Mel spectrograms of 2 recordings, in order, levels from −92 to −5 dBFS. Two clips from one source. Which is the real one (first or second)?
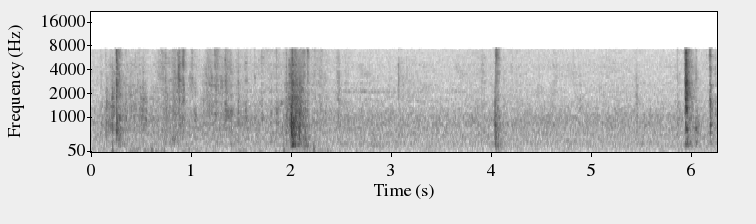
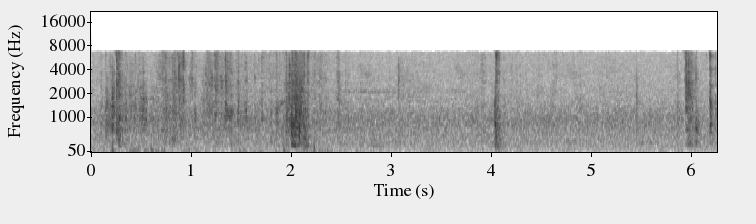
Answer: second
